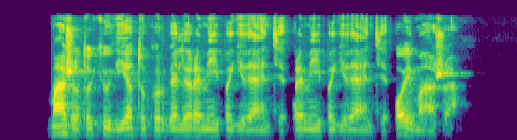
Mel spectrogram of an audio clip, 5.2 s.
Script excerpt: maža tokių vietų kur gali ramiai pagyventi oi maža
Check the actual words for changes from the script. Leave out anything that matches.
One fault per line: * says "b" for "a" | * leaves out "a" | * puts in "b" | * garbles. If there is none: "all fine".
* puts in "ramiai pagyventi"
